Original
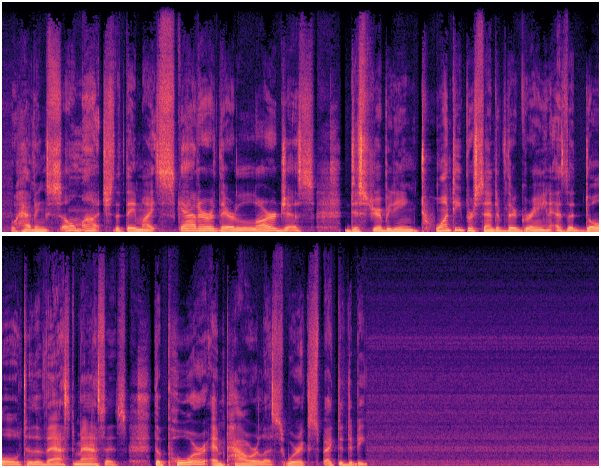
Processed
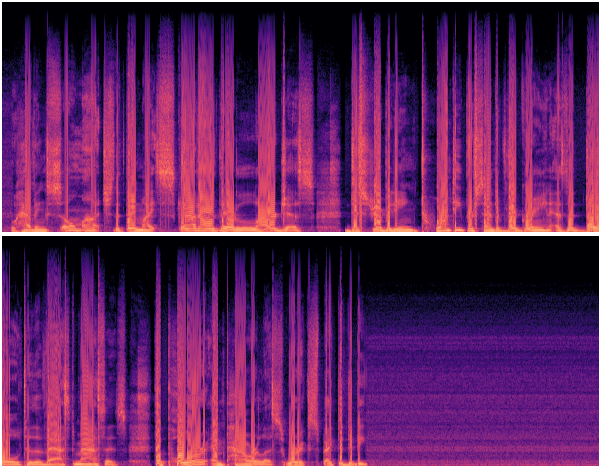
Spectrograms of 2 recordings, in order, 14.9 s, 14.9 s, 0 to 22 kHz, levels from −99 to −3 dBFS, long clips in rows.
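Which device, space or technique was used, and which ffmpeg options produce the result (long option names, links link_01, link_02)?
overflowing digital effects unit: -af "aeval=exprs='(mod(5.01*val(0)+1,2)-1)/5.01':channel_layout=same,lowpass=12000"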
